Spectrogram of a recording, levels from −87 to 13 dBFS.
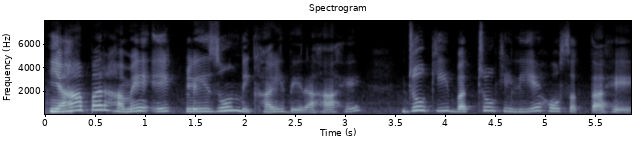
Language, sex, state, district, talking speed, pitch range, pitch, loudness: Hindi, male, Madhya Pradesh, Dhar, 185 wpm, 225-305 Hz, 250 Hz, -17 LUFS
